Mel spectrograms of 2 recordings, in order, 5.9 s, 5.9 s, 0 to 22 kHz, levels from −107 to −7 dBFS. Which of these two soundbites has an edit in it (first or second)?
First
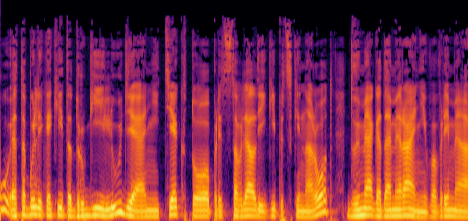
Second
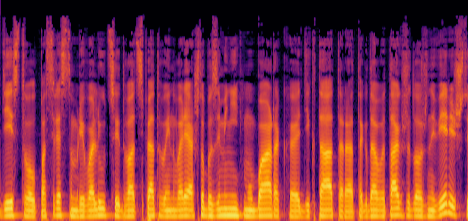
first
